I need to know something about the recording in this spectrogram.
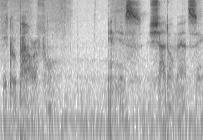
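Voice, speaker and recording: A man telling a story in a hushed ASMR whisper, in short halting phrases with long pauses between them. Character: friendly storytelling dragon.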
